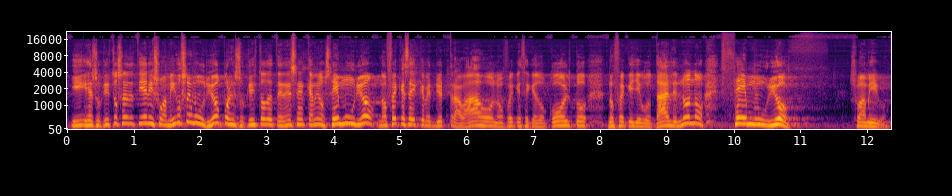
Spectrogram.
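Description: A man's voice: sits high, fairly bright tone. A man preaching a sermon as pastor, passionately retelling scripture stories and acting out their dialogue. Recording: long hall reverb.

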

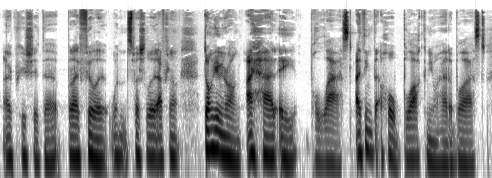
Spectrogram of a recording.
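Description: A man's voice: low-pitched, fairly even intonation, a little fast, darkish tone. A man in his mid-thirties co-hosting a casual podcast chat with his wife, laid-back and rambling, poking fun at himself. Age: 30s. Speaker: podcast co-host.

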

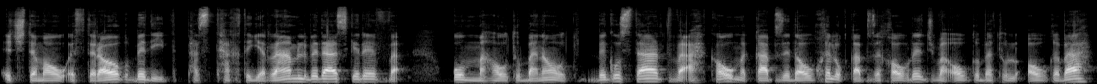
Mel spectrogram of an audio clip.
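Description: Gravelly man reading an old tale. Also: lowish voice, darkish tone. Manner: explains old terms in plain speech. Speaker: storyteller. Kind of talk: reading a classical tale aloud with casual asides.

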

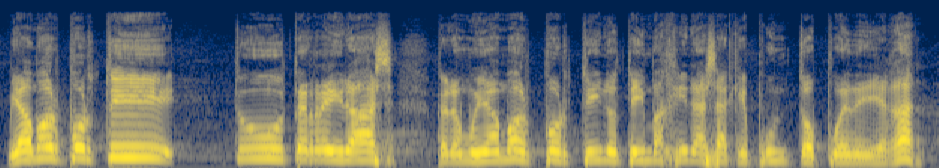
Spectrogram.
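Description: A man in his seventies with a Spanish accent from Spain, preaching an impassioned open-air evangelistic sermon that swings between soft confiding and shouting. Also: high voice, moderate pace. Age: 70s. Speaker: pastor. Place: outdoors at a campaign event.

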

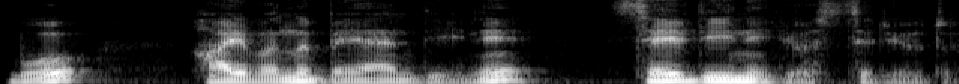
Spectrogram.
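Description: A man reading a novel aloud as an audiobook narrator, in an expressive, storytelling way. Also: lowish voice, brisk, slightly rough. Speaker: audiobook reader.

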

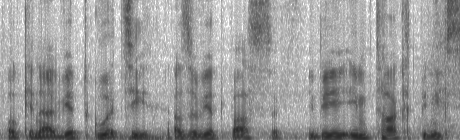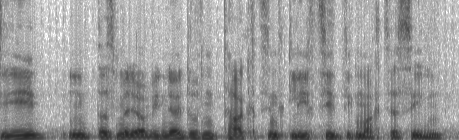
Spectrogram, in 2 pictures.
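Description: Man, Swiss German accent, low voice, podcast co-host, giggly, teasing, phone mic, faint hiss. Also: fairly quick, warm tone. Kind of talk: casual chat over a remote call. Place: at home in his room. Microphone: phone and clip mic near the body.

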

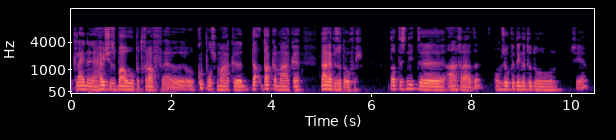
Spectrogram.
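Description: A man gives a religious lesson in a relaxed, mellow tone, reading passages quickly before explaining them slowly with frequent fillers. He checks in with his listeners again and again. The recording is muffled and dull. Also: on the low side. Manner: reads quotes quickly, then explains at length with many fillers and "zie je?" asides. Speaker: religious teacher.

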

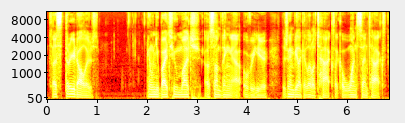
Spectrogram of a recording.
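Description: A man's voice: low-pitched, fairly even intonation, brisk, a little mellow, dry recording. A young man telling a work story in a casual, rambling way, full of "like" fillers. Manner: rambling, heavy use of "like" fillers. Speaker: amusement park game attendant.

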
